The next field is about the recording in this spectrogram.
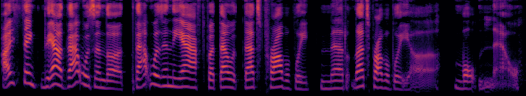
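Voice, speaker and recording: A woman's voice: medium pitch, measured pace, few pauses, no echo, natural voice. A woman playing an anxious, sardonic adventurer in a tabletop game, dry and easily flustered. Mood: worried, demanding.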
